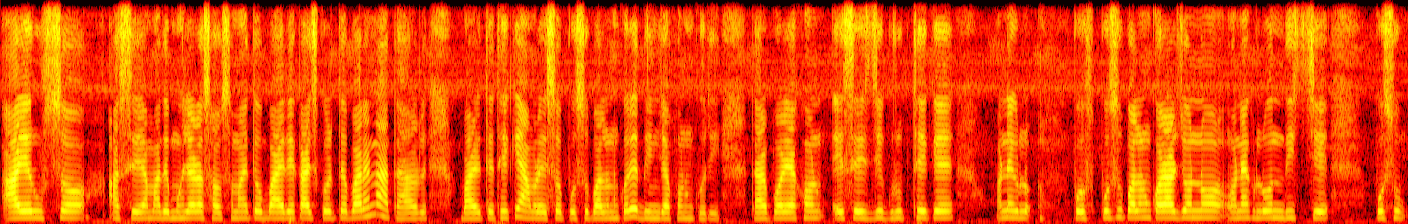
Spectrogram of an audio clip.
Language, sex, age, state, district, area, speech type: Bengali, female, 30-45, West Bengal, Paschim Medinipur, rural, spontaneous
